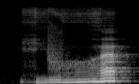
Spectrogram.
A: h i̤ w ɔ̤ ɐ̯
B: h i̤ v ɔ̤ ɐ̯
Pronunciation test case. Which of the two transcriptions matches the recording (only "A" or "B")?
B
